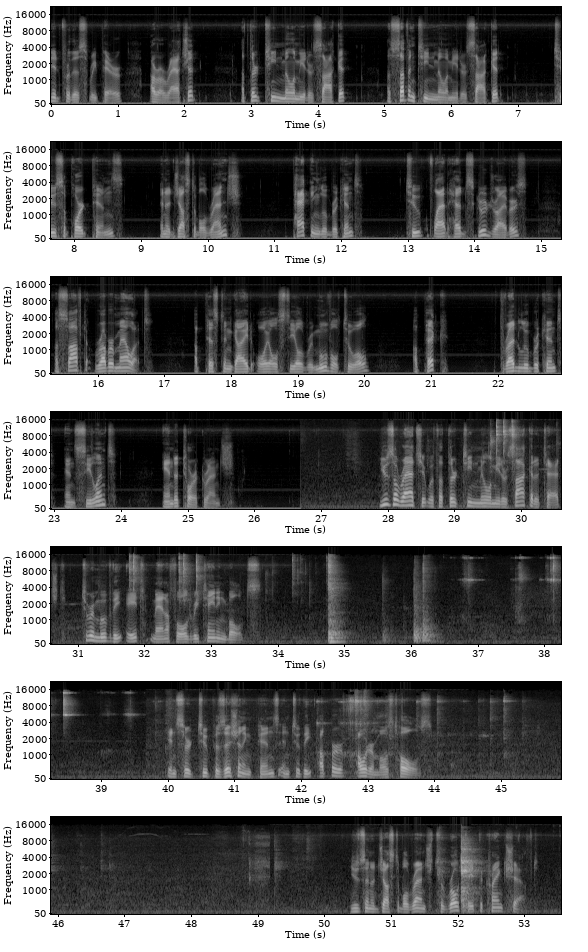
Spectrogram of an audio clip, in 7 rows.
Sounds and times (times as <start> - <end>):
Speech: 0.0 - 2.2, 2.9 - 6.8, 7.6 - 10.6, 11.3 - 12.4, 13.0 - 14.8, 15.4 - 16.8, 17.5 - 20.1, 20.8 - 21.3, 22.0 - 24.0, 24.6 - 25.8, 27.9 - 33.8, 40.0 - 44.0, 50.4 - 53.2.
